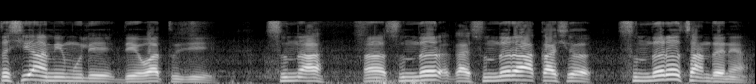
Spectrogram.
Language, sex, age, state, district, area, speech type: Marathi, male, 60+, Maharashtra, Osmanabad, rural, spontaneous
